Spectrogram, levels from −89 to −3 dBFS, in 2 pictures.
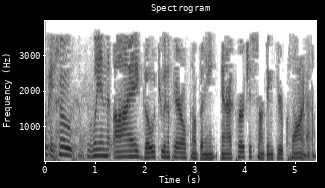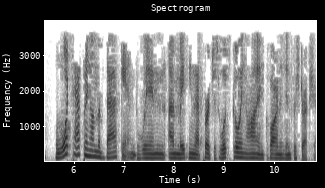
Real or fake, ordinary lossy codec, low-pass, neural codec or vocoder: fake; MP3, 16 kbps; 3.6 kHz; codec, 16 kHz, 1 kbps, FreqCodec, larger model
